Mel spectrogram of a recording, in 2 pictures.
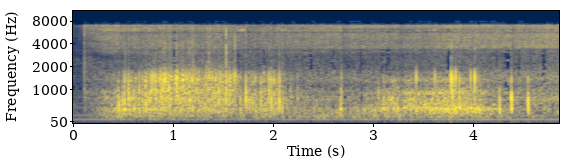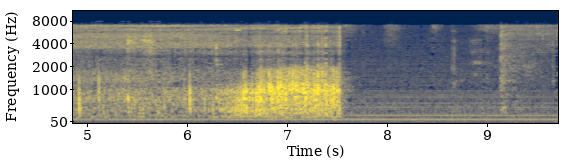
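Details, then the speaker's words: Lung auscultation through a stethoscope in a teaching example where bronchial (tubular) breathing replaces vesicular murmur: fine popping crackles layered over airflow: crackles. "Y también vamos a encontrar ruidos agregados, como los crépitos o las crepitaciones. ¿Cómo se escuchan estos crépitos?"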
